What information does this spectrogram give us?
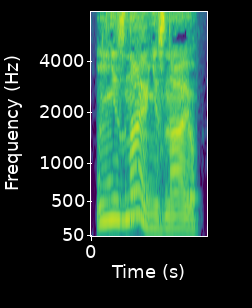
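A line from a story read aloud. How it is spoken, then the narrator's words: Grumbling. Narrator (Russian): пробурчал Кахания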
